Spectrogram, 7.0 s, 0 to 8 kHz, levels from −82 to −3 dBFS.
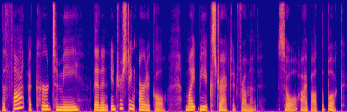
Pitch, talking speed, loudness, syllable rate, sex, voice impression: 190 Hz, 165 wpm, -20 LUFS, 4.9 syllables/s, female, feminine, adult-like, tensed, slightly soft, fluent, slightly raspy, calm, reassuring, elegant, slightly sharp, modest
